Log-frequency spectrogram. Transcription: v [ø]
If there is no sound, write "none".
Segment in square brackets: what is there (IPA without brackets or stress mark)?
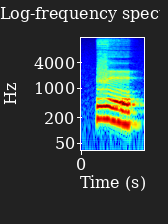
ø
